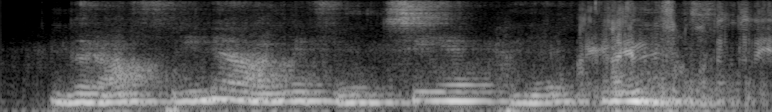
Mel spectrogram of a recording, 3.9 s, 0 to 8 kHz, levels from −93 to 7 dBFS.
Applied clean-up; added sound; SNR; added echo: neural separator model SepFormer DNS4.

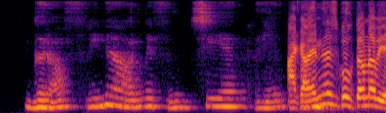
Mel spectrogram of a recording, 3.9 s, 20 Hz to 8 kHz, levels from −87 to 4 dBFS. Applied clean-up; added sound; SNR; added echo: neural mask model DeepFilterNet 3.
